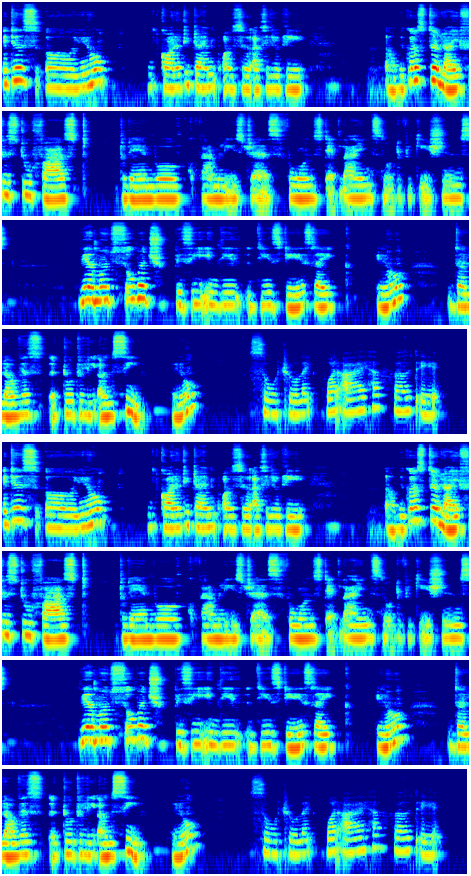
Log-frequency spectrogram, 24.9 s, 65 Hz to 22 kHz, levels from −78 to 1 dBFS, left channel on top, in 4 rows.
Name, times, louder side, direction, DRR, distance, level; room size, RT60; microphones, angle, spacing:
voice 1, 0.0-1.4 1.9-4.0 4.3-4.5 5.1-7.2 7.8-8.6 8.9-12.5 13.5-16.9 17.4-17.8 18.4-20.6 20.9-21.3, left 1 dB, 35° right, 1.1 m, -22 dB
voice 2, 22.0-24.5, left 2 dB, 20° left, 0.3 m, -29 dB
2.8 x 2.2 x 2.2 m
head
